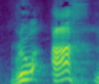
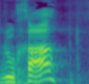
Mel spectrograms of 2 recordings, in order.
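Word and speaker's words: ruach (רוח): it's not pronounced the way it appears to be written, it's pronounced as if there was an aleph before that last letter, and the aleph has the patach. So just keep in mind, hey, ches, and ayin, ruach, not rucha.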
